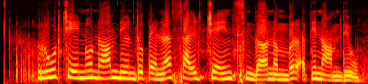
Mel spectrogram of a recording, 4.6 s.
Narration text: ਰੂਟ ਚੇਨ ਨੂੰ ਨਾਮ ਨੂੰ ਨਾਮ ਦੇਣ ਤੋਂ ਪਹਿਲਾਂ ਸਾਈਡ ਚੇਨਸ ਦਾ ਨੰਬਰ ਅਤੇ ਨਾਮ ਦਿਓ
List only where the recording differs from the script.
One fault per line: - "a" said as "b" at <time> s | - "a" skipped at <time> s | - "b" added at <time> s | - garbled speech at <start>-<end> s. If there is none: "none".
- "ਨੂੰ ਨਾਮ" skipped at 1.5 s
